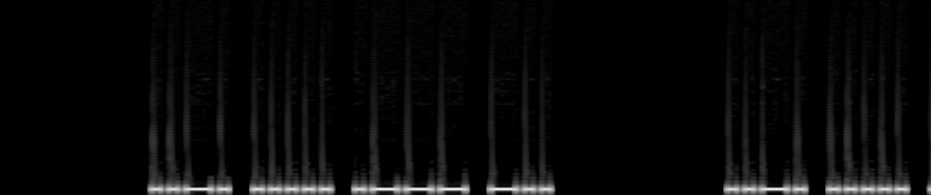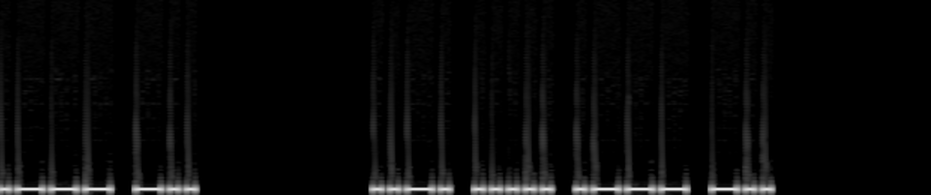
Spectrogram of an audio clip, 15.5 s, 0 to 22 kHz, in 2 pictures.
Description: Morse code, heard as a keyed tone, about 17 wpm, 700 Hz. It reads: F5JD F5JD F5JD
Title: DXCC-100 Call Signs - 4 Characters - Repeated 3x - 17wpm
